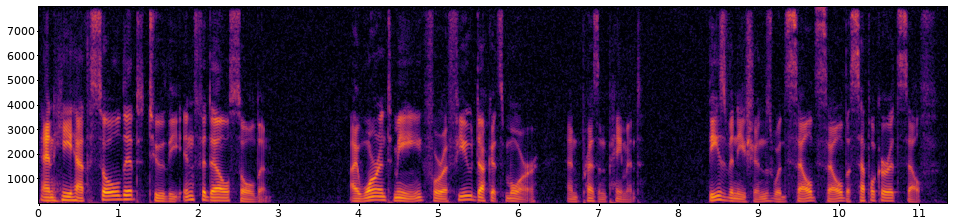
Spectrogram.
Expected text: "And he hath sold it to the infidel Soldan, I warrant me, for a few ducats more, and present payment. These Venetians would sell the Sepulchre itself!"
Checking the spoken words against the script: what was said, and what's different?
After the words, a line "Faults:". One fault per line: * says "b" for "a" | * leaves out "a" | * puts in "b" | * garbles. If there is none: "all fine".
"And he hath sold it to the infidel Soldan, I warrant me, for a few ducats more, and present payment. These Venetians would sell sell the Sepulchre itself!"
Faults:
* puts in "sell"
